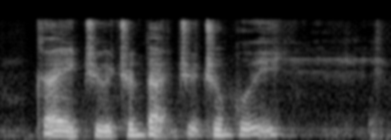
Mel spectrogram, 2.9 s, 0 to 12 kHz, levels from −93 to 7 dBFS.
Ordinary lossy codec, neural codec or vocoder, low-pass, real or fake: AAC, 64 kbps; codec, 16 kHz, 1 kbps, FunCodec, trained on Chinese and English, 50 frames a second; 7.2 kHz; fake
